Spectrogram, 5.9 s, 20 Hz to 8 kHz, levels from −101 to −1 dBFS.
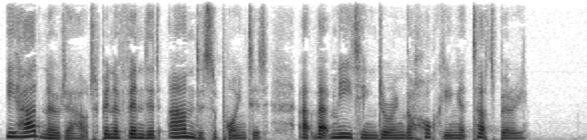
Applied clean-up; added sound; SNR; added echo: none; none; none; none.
